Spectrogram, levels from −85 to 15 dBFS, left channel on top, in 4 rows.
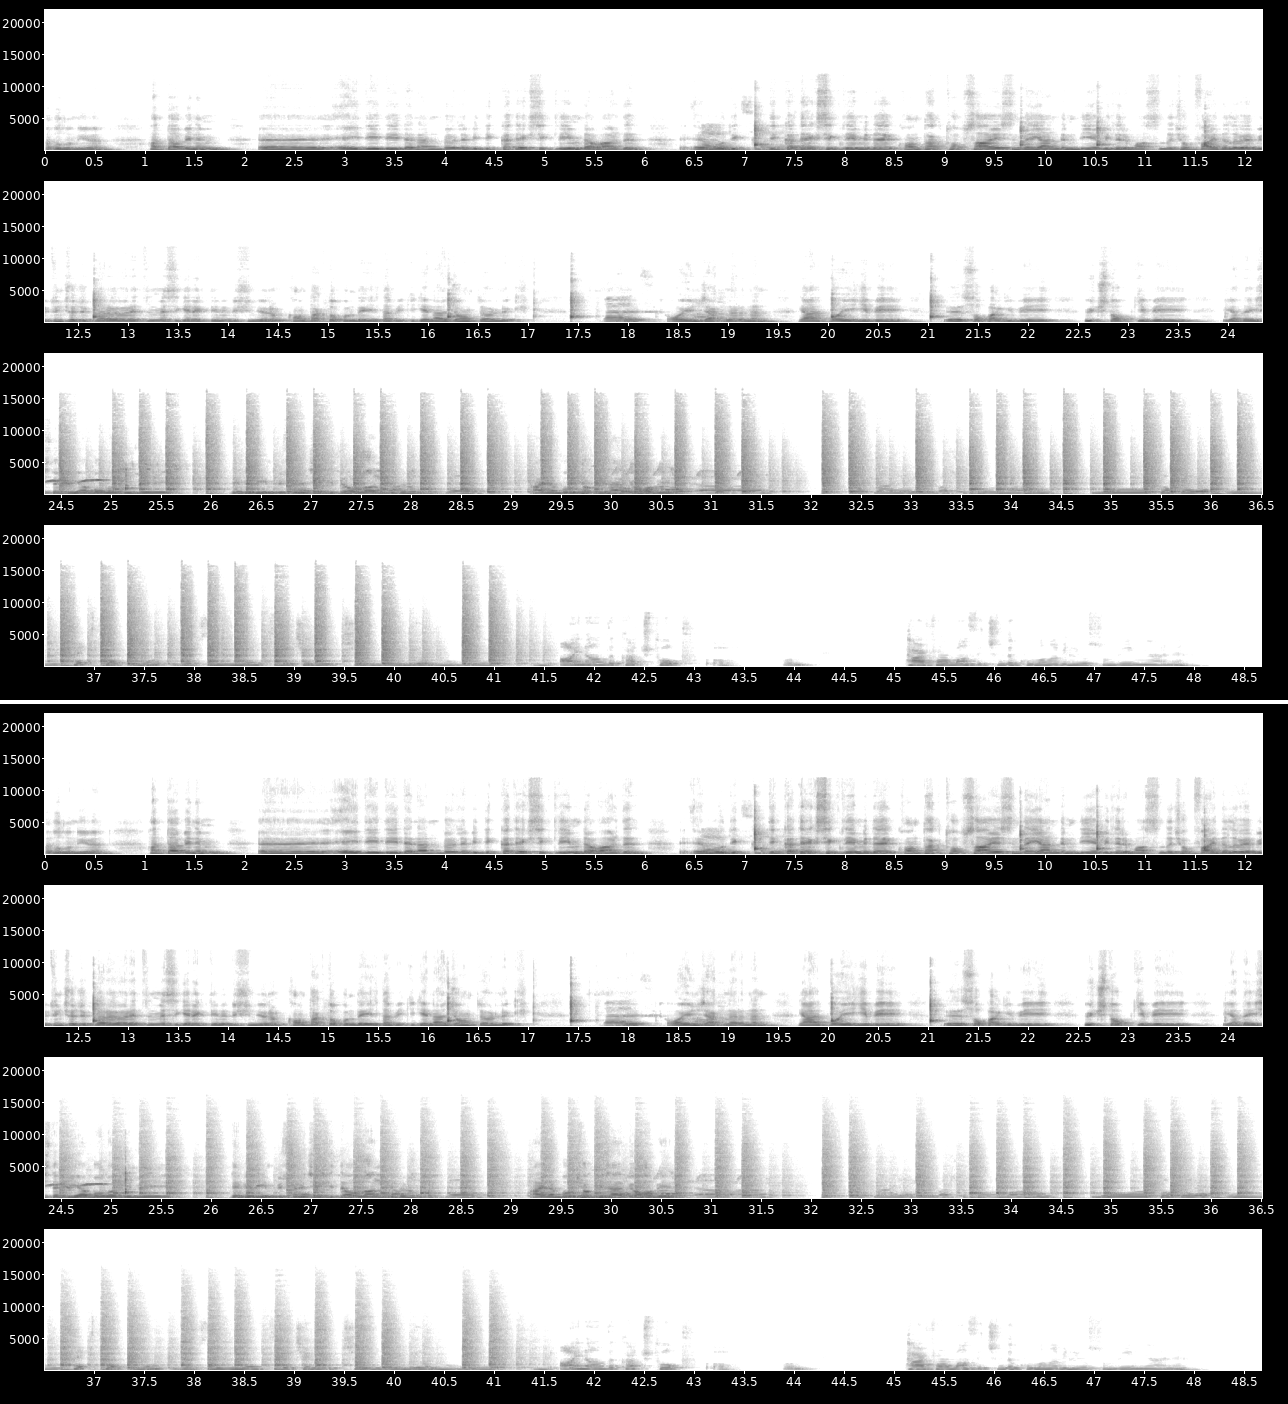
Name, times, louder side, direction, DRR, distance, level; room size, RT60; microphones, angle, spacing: voice 1, 0.0-1.8 2.1-17.0 17.9-18.1 18.4-20.8 21.1-22.3 22.6-23.7 23.9-25.7 26.2-28.2 29.2-30.6, right 2 dB, 70° right, 1.1 m, -35 dB
voice 2, 6.5-7.5 12.0-12.4 17.7-18.1 18.6-19.2 26.8-28.7 29.7-31.6 32.4-34.4 34.8-41.0 41.4-43.4 43.9-44.1 45.1-47.9, equal, ahead, 1.2 m, -46 dB
sound 1, 6.9-8.3 8.8-9.0 9.4-10.8 11.3-11.9 12.2-12.3 12.6-13.5 13.9-14.0 14.6-14.7 14.9-15.3 15.5-18.3 18.8-19.2 19.5-21.5 22.2-22.3 22.5-22.7 23.1-23.2 23.4-24.1 24.9-25.3, right 3 dB, 45° right, 0.7 m, -42 dB
sound 2, 24.3-25.7 29.2-31.8, left 3 dB, 20° left, 1.1 m, -47 dB
sound 3, 24.5-31.8 32.1-40.4 40.7-41.5, left 4 dB, 40° left, 1.3 m, -39 dB
8.4 x 4.3 x 4.2 m
head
